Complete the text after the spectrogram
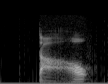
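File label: "dao" third tone, Chinese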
